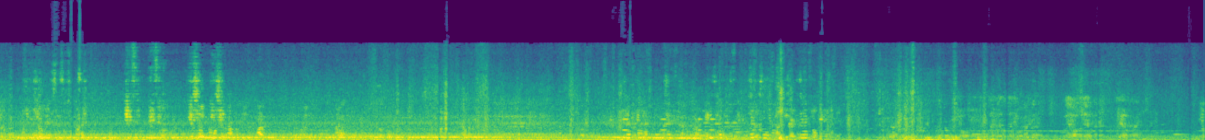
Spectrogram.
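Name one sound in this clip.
A train rumbles through a tunnel into a station.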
